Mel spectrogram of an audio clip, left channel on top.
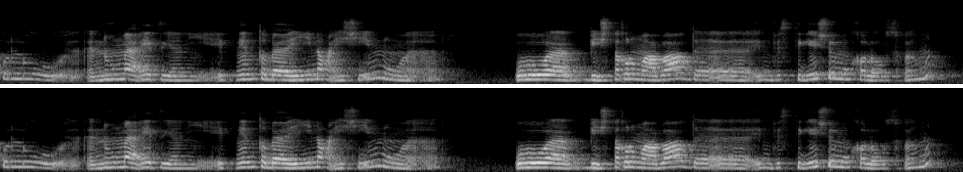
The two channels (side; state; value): both; normal; correlation 0.66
